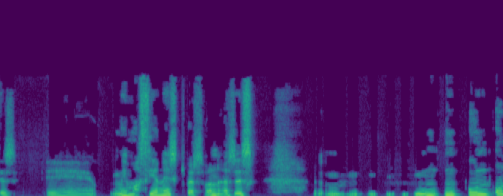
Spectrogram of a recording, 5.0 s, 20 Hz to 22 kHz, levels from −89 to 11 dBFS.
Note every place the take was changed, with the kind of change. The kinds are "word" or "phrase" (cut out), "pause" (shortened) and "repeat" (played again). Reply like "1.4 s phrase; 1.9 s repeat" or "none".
1.0 s pause; 1.8 s word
